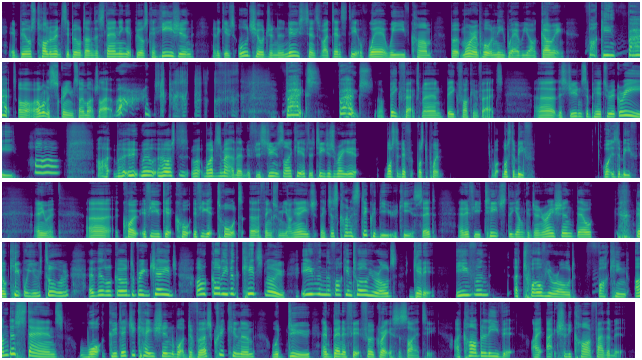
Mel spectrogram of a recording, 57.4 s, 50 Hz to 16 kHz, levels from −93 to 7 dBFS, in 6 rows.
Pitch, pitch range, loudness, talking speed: 170 Hz, 145-220 Hz, -18 LUFS, 185 wpm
